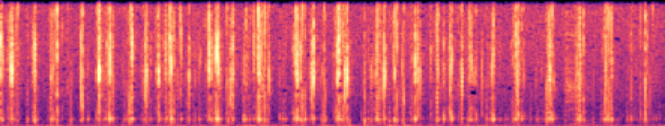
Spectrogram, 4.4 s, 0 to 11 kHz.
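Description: Fingertips knead, press and scratch a solid, soft mound of sticky multicolored polystyrene foam-bead playfoam. The result is a quiet, continuous patter of rapid, short crackling clicks that die away almost instantly, over a steady low rumble with a faint tone near 700 Hz.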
